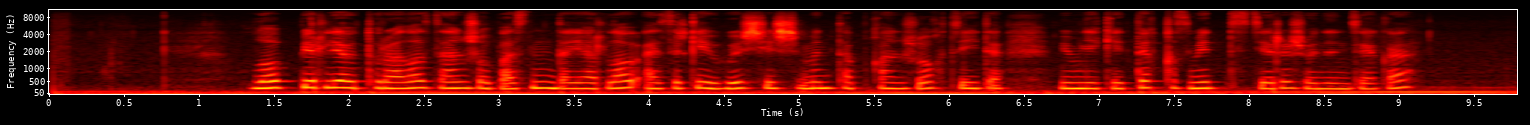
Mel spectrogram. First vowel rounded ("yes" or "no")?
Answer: yes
